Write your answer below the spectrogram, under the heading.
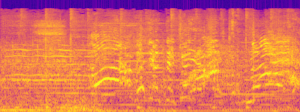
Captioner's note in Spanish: gritos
